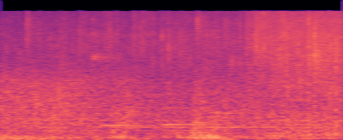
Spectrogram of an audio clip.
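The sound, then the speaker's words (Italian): A hailstorm with rain strikes a town, a dense, steady hiss and patter of falling drops and ice that holds at an even, loud level throughout. “Quella notte una tempesta di grandine colpì la città.”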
